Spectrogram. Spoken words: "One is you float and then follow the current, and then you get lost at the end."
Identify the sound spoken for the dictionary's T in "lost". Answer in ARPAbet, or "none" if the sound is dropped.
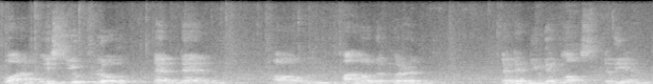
none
